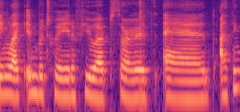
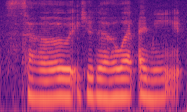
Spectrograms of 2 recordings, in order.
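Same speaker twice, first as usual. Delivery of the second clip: much softer, lisping, dreamy voice; soft lisping Drew Barrymore imitation; Drew Barrymore impression; 3 semitones lower, 13 dB quieter than usual. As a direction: mumble it softly with a lisp. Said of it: "when Kristen does a lisp".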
